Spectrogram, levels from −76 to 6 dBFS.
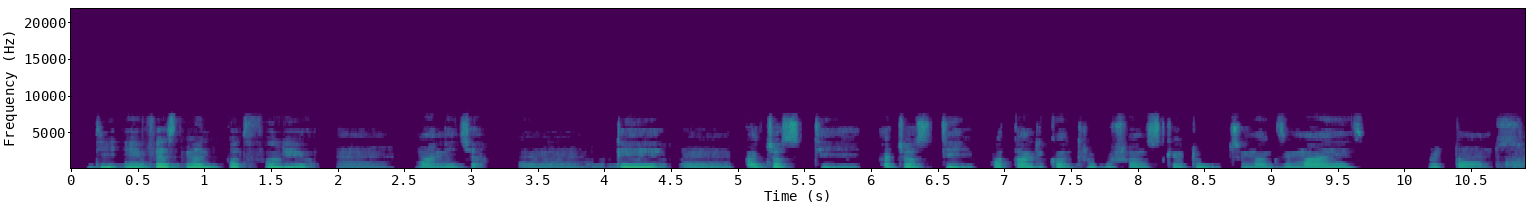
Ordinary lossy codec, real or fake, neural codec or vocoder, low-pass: none; real; none; none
